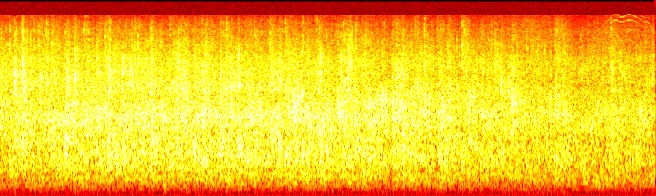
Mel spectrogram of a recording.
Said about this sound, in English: Go and give God a clap offering.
